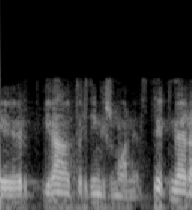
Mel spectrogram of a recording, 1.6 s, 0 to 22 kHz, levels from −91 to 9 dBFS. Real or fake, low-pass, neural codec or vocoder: real; 5.4 kHz; none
